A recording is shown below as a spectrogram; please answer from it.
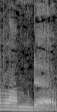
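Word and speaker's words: λ: V sama dengan lambda. Ini bacanya lambda.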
